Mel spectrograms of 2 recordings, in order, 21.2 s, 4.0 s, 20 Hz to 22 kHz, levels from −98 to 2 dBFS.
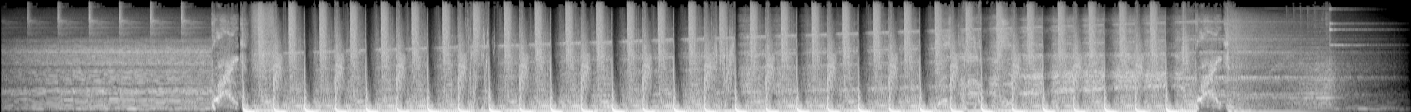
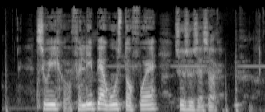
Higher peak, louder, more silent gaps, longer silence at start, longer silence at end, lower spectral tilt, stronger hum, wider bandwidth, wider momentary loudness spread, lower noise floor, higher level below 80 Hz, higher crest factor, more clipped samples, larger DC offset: first, 0 dBFS vs -4 dBFS; first, -8 LUFS vs -22 LUFS; neither; about the same, 0.2 s vs 0.1 s; first, 1 s vs 0.05 s; about the same, -3.5 dB/octave vs -4.5 dB/octave; neither; first, over 20 kHz vs 17 kHz; second, 12 LU vs 18 LU; about the same, -48 dBFS vs -50 dBFS; first, -10 dBFS vs -60 dBFS; second, 8 dB vs 18 dB; neither; neither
